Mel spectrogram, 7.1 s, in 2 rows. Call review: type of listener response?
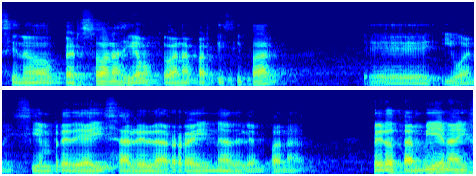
listening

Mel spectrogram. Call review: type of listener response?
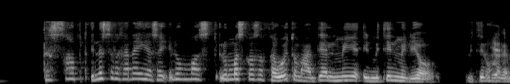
taking over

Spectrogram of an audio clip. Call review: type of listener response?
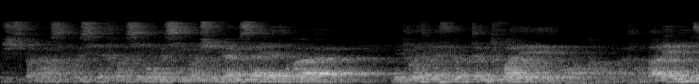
taking over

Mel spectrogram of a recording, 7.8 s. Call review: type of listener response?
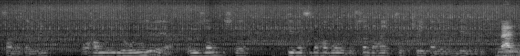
listening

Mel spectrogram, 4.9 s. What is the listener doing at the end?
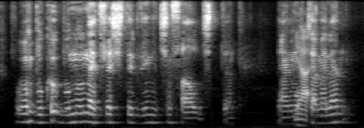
listening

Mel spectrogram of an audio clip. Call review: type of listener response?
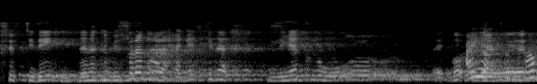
taking over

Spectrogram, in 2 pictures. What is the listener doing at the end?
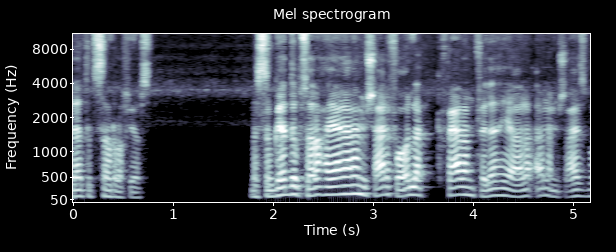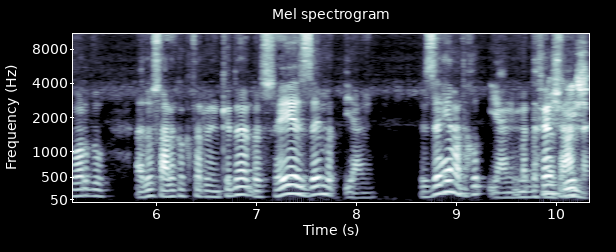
taking over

